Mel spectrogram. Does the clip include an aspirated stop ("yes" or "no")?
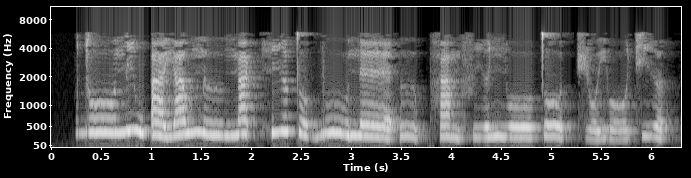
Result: no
